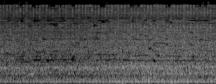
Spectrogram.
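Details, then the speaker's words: Nissan Y12 at idle after new genuine spark plugs: steady but uneven, hollow note under shop noise; cylinder 4 misfire, idle improves when wiggling harness, suspected short in the wiring harness. "but the minute we play with the wiring harness we're here in the idle improvement are we getting some movement here so it's looking like it have a short our shot in the wiring harness"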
